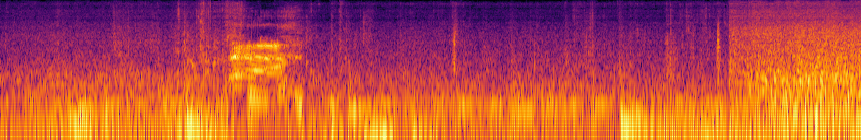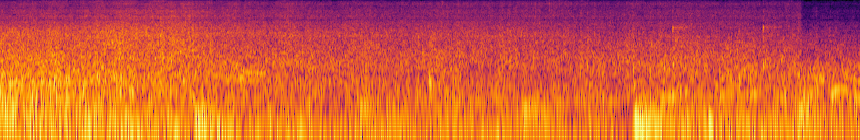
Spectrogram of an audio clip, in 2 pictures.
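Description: Surf rolls and washes ashore in a broad hiss, mixed with wind and some voices talking nearby.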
